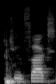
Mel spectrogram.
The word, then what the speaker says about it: 2PHUX: Two Fucks is 2PHUX.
